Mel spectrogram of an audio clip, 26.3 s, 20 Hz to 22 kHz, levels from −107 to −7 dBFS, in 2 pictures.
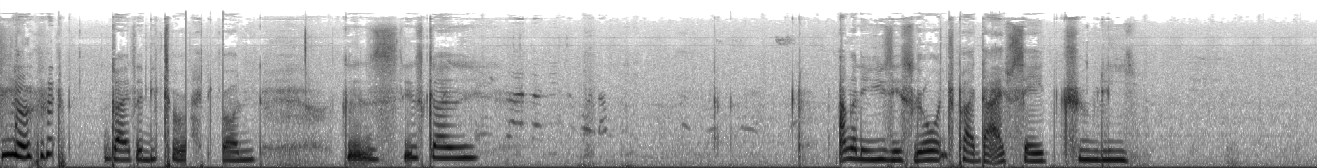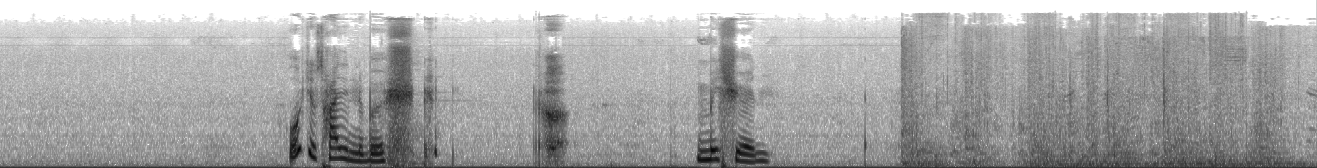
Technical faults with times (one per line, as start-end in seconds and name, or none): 0.74-2.23 chunks out of order
11.89-13.00 chunks out of order
24.15-25.63 chunks out of order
